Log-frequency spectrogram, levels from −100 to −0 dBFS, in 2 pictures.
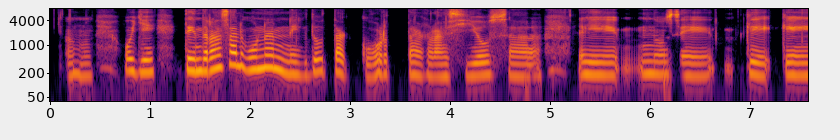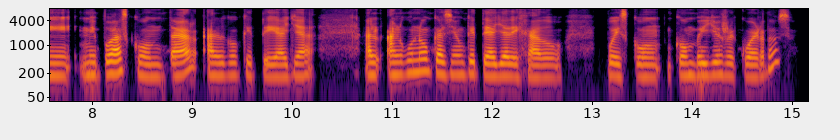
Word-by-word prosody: Ujú. 175 -1 -10 0.3
Oye, 215 -1 0 0.3
¿tendrás 235 +6 +5
alguna 275 -4 +3
anécdota 210 -2 -2
corta, 185 +1 -5
graciosa, 170 0 +1 0.4
eh, 185 -1 0 0.2
no 195 -1 -6
sé, 175 -2 +4 0.3
que 185 -3 +1
que 180 -1 +3
me 180 +1 -5
puedas 195 +3 +4
contar 170 +1 +2
algo 180 0 -2
que 175 -2 -9
te 160 -2 0
haya 165 +1 0 0.5
al 180 0 +1
alguna 200 +5 +1
ocasión 185 -3 -1
que 190 0 -1
te 175 -2 +2
haya 170 +1 +2
dejado, 155 -1 -1 0.4
pues, 170 -2 +1
con 165 -1 -6
con 175 0 -4
bellos 175 +1 -3
recuerdos? 170 - -3
180 Hz, 125 wpm, -24 LUFS, 170-195 Hz, 0.5 s, tendrás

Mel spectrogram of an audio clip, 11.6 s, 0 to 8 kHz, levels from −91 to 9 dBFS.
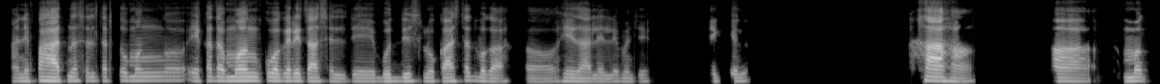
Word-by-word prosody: आणि 120 +1 -3
पाहत 130 -1 +6
नसेल, 135 0 -5
तर 140 - -5
तो 140 - -4
मग 140 0 -4
अ, 140 0 -7
एखादा 135 +1 0
मंक 135 0 +3
वगैरेच 130 -1 +2
असेल, 120 -1 -1
ते 115 -1 -5
बुद्धिस्ट 120 +2 -4
लोकं 120 0 -2
असतात 125 +4 -5
बघा 115 -2 -3 0.2
अ, 110 - -9 0.3
हे 120 -1 -3
झालेले, 110 0 -5
म्हणजे 115 0 -12 0.7
हे - - -7
केलं 125 +1 -8 1.7
हां, 135 -3 +9
हां. 115 -3 -1 0.8
हां, 120 -2 +2 0.4
मग 130 -2 0
125 Hz, 135 wpm, -23 LUFS, 115-135 Hz, 1.7 s, हां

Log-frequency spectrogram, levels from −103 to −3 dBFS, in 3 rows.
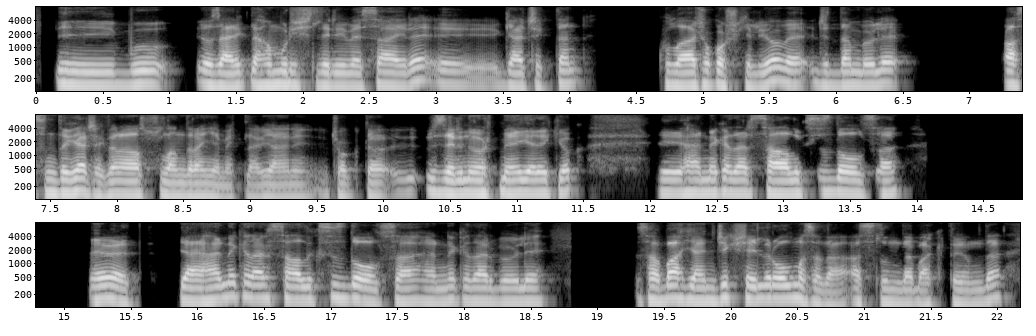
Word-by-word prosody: eee, 140 -2 +1
bu 145 +1 -1
özellikle 135 -1 +3
hamur 140 +1 +2
işleri 135 -1 -1
vs. 125 +2 -6
eee, 140 - -1
gerçekten 130 - -3 0.6
kulağa 135 -1 +4
çok 145 +1 -2
hoş 135 -1 +1
geliyor 140 +6 +1
ve 145 -1 0
cidden 140 0 -2
böyle, 150 +3 +1 0.8
aslında 140 -1 +2
gerçekten 130 -3 +2
ağız 130 -1 +3
sulandıran 120 -2 0
yemekler 105 -1 -5
yani 110 +1 -4
çok 115 -1 -7
da 120 -1 -1
ü 145 +3 -12
üzerini 140 -2 +3
örtmeye 135 +1 +2
gerek 140 0 +2
yok. 150 +1 -2 0.5
Eee, 140 -1 +2
her 140 0 +1
ne 140 0 +1
kadar 140 -2 +2
sağlıksız 135 +2 +2
da - - +5
olsa 135 +1 0 1.3
Evet, 150 -5 +2 0.3
yani, 140 -2 +3
her 150 +3 +2
ne 175 - -1
kadar 165 -3 +1
sağlıksız 155 +1 -1
da 160 - +3
olsa, 135 0 +1
her 135 -1 -3
ne 140 +3 -3
kadar 140 -2 -1
böyle 135 0 -2 0.7
sabah 150 +2 +3
yenecek 145 +3 0
şeyler 160 -1 +1
olmasa 155 -5 +2
da 115 +1 -4
aslında 125 -1 -4
baktığında, 125 +5 -4
140 Hz, 145 wpm, -24 LUFS, 130-145 Hz, 1.3 s, da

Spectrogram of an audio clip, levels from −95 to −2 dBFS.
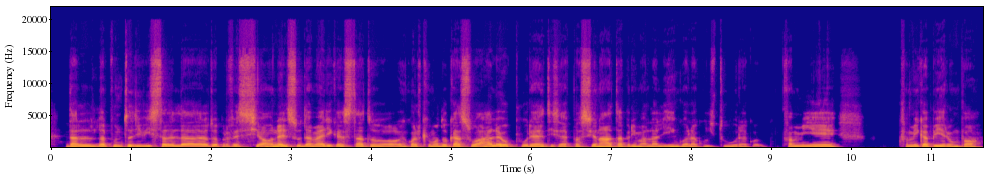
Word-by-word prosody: dal 120 +1 +1
punto 145 +1 0
di 140 0 -1
vista 150 0 0
della 125 -1 +2
tua 125 0 -1
professione 130 - +1
il 120 -2 +3
Sud 120 +2 -2
America 135 +2 +1
è - - 0
stato 110 -3 -1
in 110 - -1
qualche 115 -1 -4
modo, 120 -1 0
casuale 125 - +2
oppure 115 -2 +1
ti 110 +1 -6
sei 120 +3 -3
appassionata 115 0 +1
prima 110 0 +1
alla 110 0 0
lingua, 110 +1 +1
alla 105 -1 0
cultura, 110 +1 -6
qua 120 - -14 0.3
fammi 125 -3 -1 0.7
fammi 125 0 -2
capire 115 -3 +2
un 110 0 +1
po'. 105 -2 -1
120 Hz, 160 wpm, -24 LUFS, 110-125 Hz, 0.7 s, il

